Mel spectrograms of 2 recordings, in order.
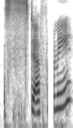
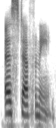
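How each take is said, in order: First: The word starts directly with the s sound. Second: The word starts with an added eh vowel. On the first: The speaker calls it right. "it should sound like Stephanie" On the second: The speaker calls it wrong. "not Estefany"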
